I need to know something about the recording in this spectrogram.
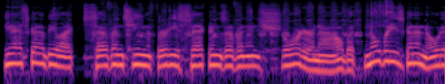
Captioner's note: sawing sound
